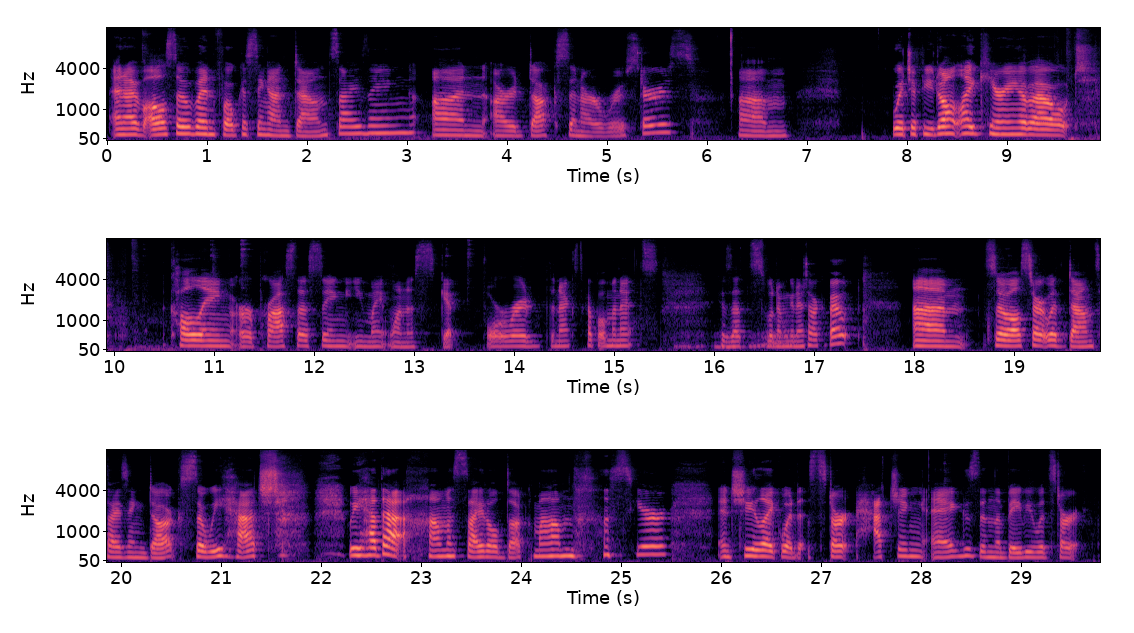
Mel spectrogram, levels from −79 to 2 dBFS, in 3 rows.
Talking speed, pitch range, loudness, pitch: 145 wpm, 165-205 Hz, -25 LUFS, 180 Hz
